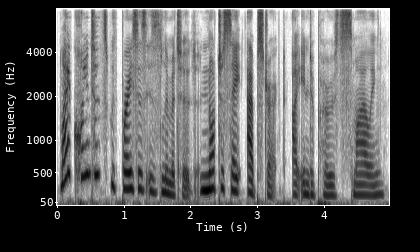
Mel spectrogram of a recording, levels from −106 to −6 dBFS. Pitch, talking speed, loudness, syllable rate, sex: 225 Hz, 155 wpm, -18 LUFS, 5.1 syllables/s, female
